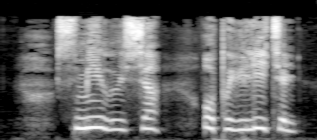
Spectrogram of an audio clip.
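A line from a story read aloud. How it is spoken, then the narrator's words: Breathless terrified moan. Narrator (Russian): Задыхаясь от ужаса, простонал он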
